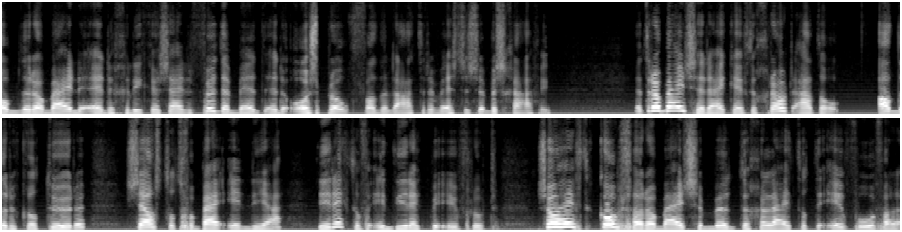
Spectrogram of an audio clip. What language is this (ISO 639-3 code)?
nld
